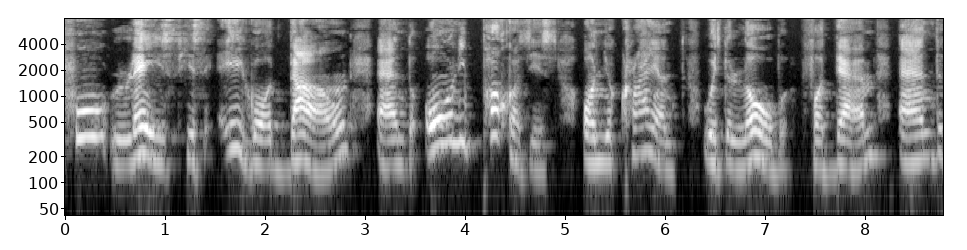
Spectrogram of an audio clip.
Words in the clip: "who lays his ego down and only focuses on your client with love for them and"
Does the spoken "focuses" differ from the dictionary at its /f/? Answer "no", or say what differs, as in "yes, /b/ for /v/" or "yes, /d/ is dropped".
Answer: yes, /p/ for /f/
